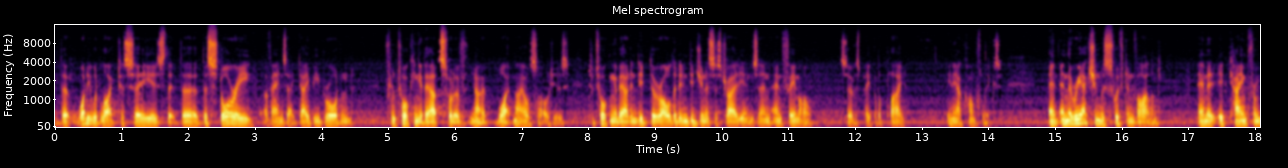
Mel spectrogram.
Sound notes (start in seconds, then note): none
